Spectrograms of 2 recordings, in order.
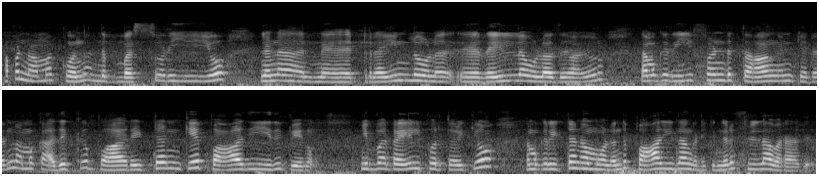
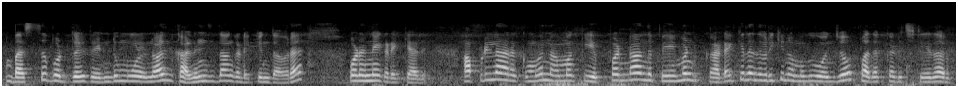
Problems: constant background noise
